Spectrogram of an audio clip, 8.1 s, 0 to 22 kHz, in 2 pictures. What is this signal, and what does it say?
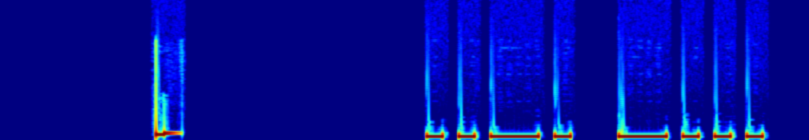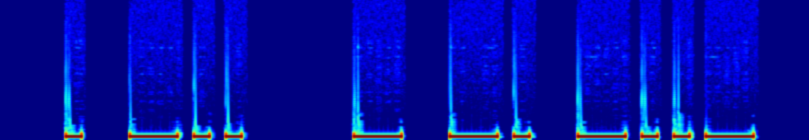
Morse code, heard as a keyed tone, about 15 wpm, 700 Hz. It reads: FB ED TNX
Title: K1USN SST QSO Practice 15wpm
